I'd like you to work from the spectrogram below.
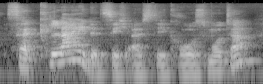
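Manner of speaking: ordinary talk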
